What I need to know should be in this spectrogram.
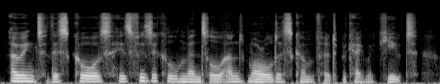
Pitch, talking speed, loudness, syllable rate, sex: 125 Hz, 165 wpm, -15 LUFS, 6.0 syllables/s, male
